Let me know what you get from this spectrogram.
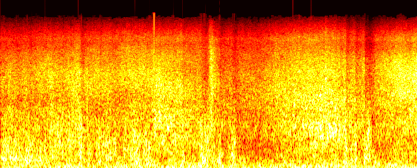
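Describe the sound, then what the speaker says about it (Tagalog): Strong wind at sea roars across the microphone in a steady, loud rush, with a broad churning hiss like open water underneath and no voices. "Uminit nga pero lumakas naman yung hangin."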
